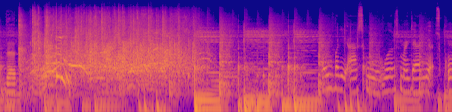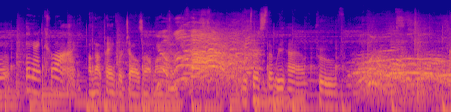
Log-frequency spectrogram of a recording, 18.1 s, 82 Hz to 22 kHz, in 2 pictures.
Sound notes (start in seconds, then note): 0.3 audience applauds; 3.8 upbeat bass music; 12.1 audience shouts; 16.0 audience murmurs; 17.9 upbeat music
